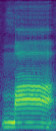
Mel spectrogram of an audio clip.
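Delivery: मा held long and loud on a level tone; long vowel. Shown as a demonstration. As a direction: stretch the vowel of मा right out. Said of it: "काफ़ी long जारी sound". (मा को ज़ोर से लंबा खींचकर)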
